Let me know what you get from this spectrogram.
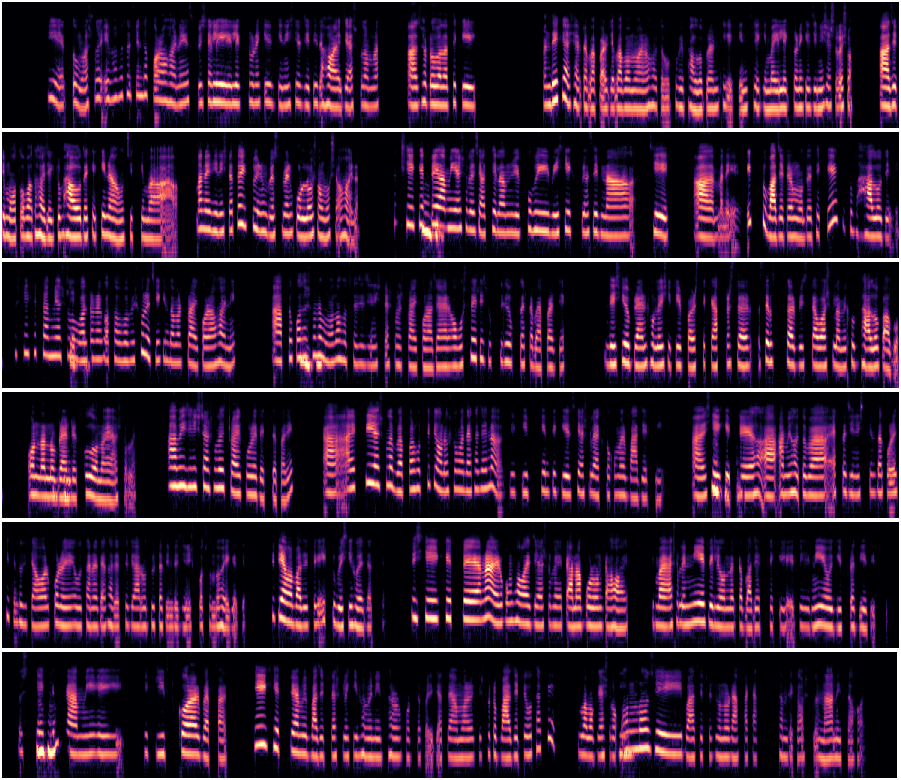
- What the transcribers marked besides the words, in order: tapping; in English: "expensive"; "আপনার" said as "আপতো"; "কিন্তু" said as "কিন্তুক"
- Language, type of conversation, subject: Bengali, advice, বাজেট সীমায় মানসম্মত কেনাকাটা
- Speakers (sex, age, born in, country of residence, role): female, 25-29, Bangladesh, Bangladesh, user; female, 40-44, Bangladesh, Finland, advisor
